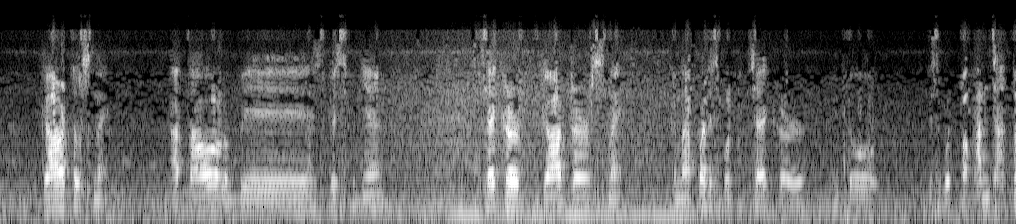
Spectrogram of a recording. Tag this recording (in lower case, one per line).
speech
outside, urban or man-made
